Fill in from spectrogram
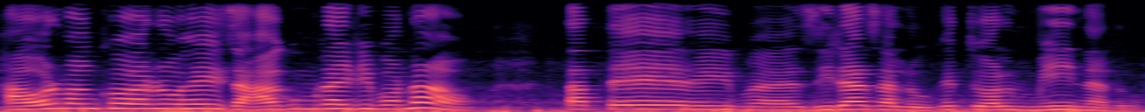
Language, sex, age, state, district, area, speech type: Assamese, female, 45-60, Assam, Nalbari, rural, spontaneous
